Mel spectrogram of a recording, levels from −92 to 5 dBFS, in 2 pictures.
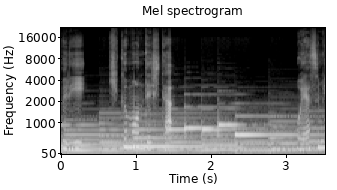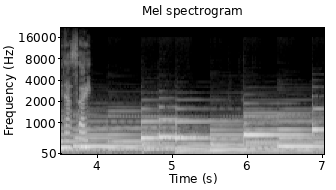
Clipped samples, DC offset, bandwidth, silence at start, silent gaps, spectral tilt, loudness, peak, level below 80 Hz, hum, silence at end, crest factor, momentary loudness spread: under 0.1%; under 0.1%; 15.5 kHz; 0 s; none; -8 dB/octave; -14 LUFS; 0 dBFS; -42 dBFS; none; 0 s; 14 dB; 6 LU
